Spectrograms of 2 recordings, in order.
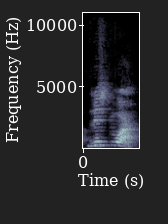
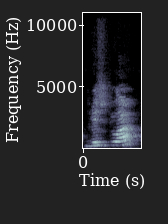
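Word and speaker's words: দৃষ্ট্বা: এই বটাকে আমরা উচ্চারণ করব তুয়া তুয়া তুয়া। তাহলে কি হলো? দৃष्ट्वा দৃष्ट्वा তু পাণ্ডবানীকং।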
